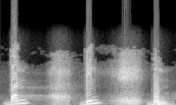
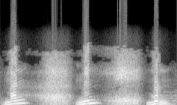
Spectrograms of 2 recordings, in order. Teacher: با کو ادا کرتے ہوئے تر حصے سے اس کو ادا کریں اور میم کو ادا کرتے ہوئے خشک حصے سے ادا کرنا ہے.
